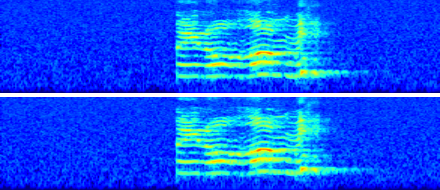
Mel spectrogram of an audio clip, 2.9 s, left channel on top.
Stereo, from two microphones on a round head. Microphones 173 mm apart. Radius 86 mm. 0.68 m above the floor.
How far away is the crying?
About 1.2 m.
